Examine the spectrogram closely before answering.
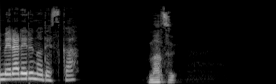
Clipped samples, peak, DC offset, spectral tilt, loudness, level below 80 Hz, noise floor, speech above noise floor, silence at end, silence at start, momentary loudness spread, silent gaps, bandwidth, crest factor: under 0.1%; -4 dBFS; under 0.1%; -4 dB/octave; -22 LUFS; -62 dBFS; -82 dBFS; 61 dB; 1 s; 0 s; 18 LU; none; 16 kHz; 20 dB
